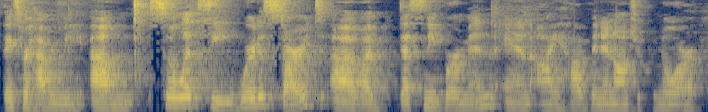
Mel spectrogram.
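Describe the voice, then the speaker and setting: An American entrepreneur in her forties, appearing as an interview guest, reflects conversationally with frequent fillers and restarts. She speaks at normal speed in a low voice, and the recording is reverberant.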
